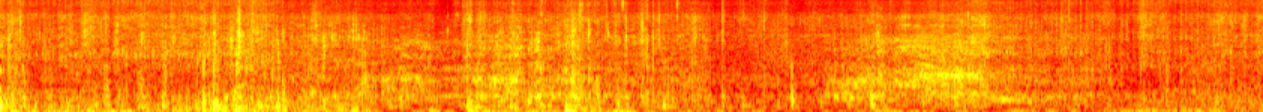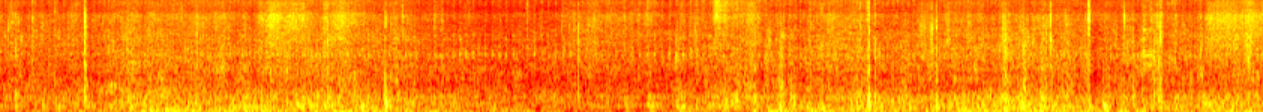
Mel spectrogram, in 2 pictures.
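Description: Bicycle tyres crunch and rattle over a bumpy dirt trail.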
